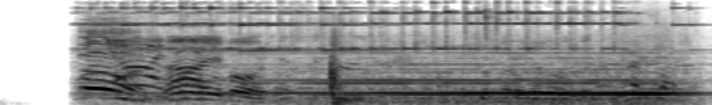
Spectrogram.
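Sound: church bells ringing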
